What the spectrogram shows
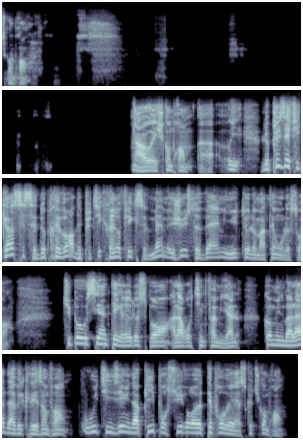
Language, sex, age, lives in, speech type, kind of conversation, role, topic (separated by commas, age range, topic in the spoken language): French, male, 45-49, France, read, expert-assistant, expert, Quels systèmes simples permettent de garder le sport comme une habitude, même quand la vie devient compliquée ?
